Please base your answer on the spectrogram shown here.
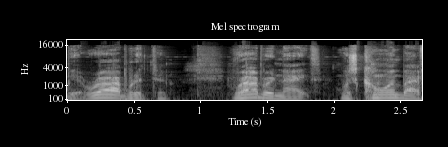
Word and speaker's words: Raubritter: Not Raubritter. It's Rob. Yeah. R-A-U-B, Rob. Yeah, Raubritter.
